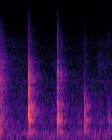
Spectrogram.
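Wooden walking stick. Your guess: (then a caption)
Solid. A homemade wooden walking stick, carved from a tree limb that fell in a storm and possibly hickory, is tapped three times. Each tap gives a short, dry, mid-pitched knock that fades almost at once, and the stick sounds solid.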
